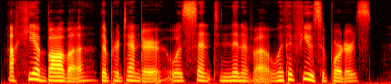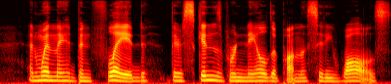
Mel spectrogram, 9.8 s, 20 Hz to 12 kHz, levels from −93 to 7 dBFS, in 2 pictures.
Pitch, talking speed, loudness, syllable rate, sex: 155 Hz, 155 wpm, -20 LUFS, 4.4 syllables/s, female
